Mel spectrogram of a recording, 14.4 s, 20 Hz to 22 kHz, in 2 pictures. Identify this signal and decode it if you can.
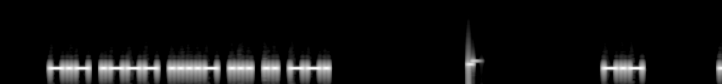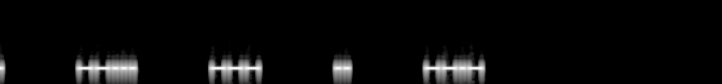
Morse code, heard as a keyed tone, about 28 wpm, spaced as for 14 wpm, 700 Hz. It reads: KJ4SIG KE7OIQ
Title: USA Call Signs - 6 Characters - 6x Character Spacing - 28wpm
